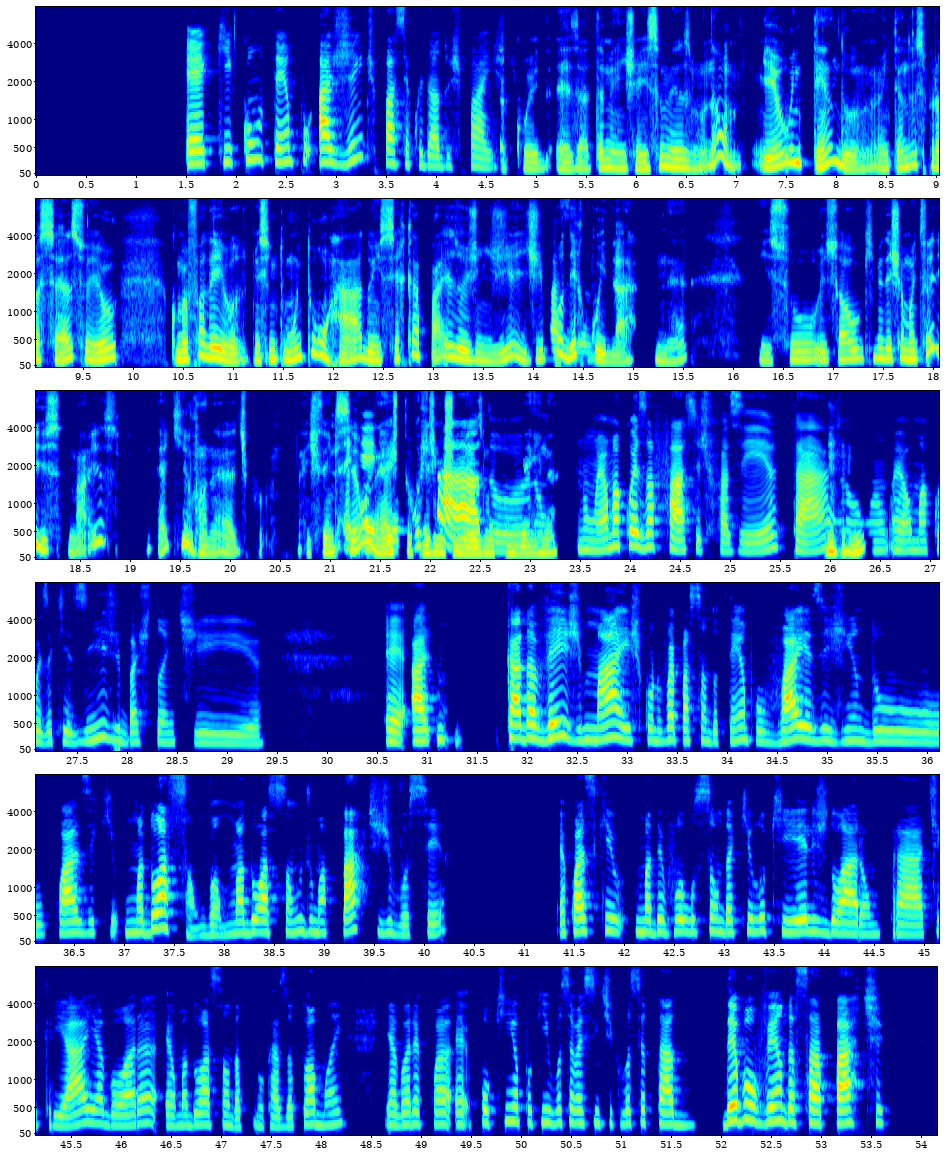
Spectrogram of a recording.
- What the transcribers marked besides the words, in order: tapping; chuckle
- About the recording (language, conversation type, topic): Portuguese, advice, Como lidar com a sobrecarga e o esgotamento ao cuidar de um parente idoso?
